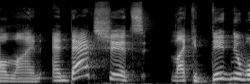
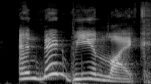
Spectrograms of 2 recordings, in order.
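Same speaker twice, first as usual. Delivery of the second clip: usual speaking voice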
